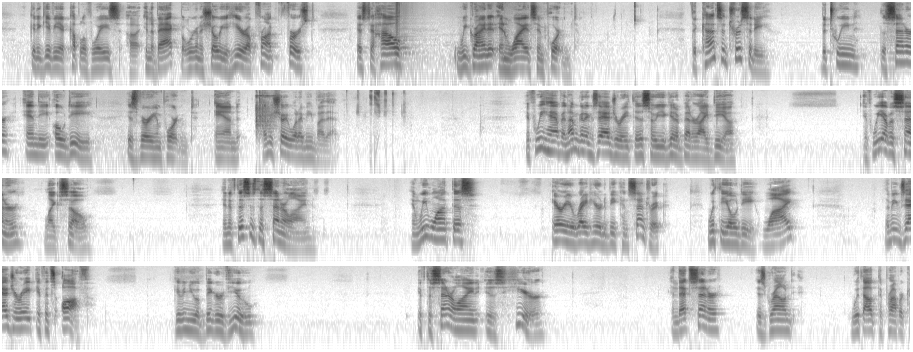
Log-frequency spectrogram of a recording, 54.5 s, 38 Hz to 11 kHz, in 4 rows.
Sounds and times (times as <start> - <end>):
Speech: 0.4 - 4.7, 5.3 - 6.1, 6.8 - 8.7, 10.3 - 11.6, 12.3 - 18.7, 21.5 - 24.7, 26.5 - 28.7, 30.6 - 32.0, 33.4 - 34.5, 35.5 - 39.3, 40.5 - 42.3, 43.5 - 44.8, 47.1 - 49.1, 50.9 - 52.9, 53.6 - 54.5.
